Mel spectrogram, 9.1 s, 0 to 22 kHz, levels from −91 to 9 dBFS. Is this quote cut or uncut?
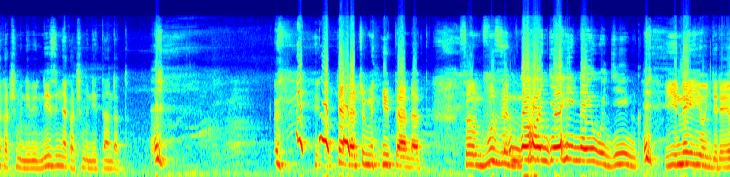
cut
